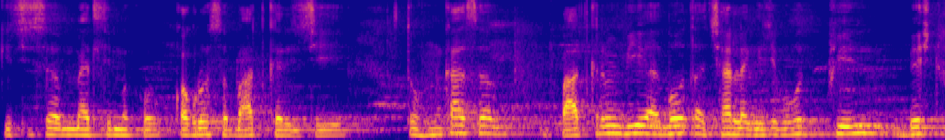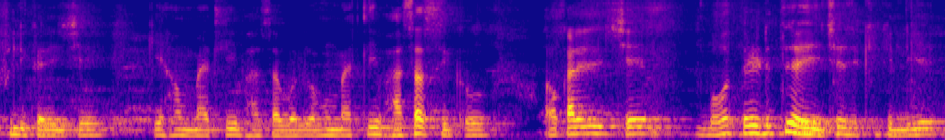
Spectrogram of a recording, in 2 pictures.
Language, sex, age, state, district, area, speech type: Maithili, male, 18-30, Bihar, Darbhanga, rural, spontaneous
